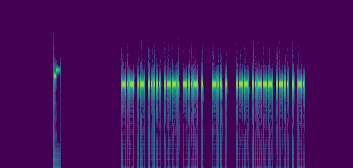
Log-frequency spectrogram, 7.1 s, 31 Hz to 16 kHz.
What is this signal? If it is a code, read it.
Morse code, heard as a keyed tone, about 42 wpm, 700 Hz. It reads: KA5PXE DE W2LEN
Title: USA Callsign DE Callsign 45wpm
